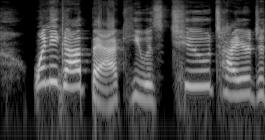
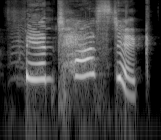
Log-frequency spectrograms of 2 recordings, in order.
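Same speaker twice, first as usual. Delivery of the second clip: much higher, louder, slow drawn-out fantastic; mock amazement; 5 dB louder, much slower than usual. A narrator's reading. Princess flattering the dragon's fire, slow mock wonder. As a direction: gush to egg on the dragon.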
